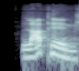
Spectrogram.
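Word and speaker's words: Lupin: Das äh, hab Le Pen habe ich jetzt durch. Lappin spricht man das aus.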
